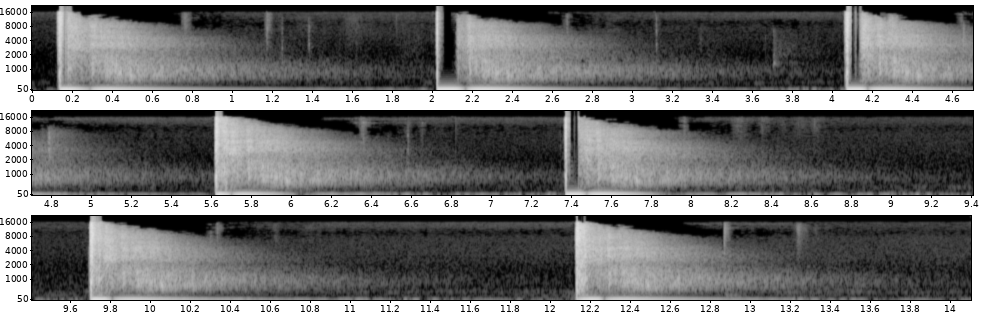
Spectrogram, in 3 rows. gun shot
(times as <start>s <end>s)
0.1s 1.2s, 2.0s 3.1s, 4.0s 5.0s, 5.6s 6.6s, 7.4s 8.4s, 9.7s 10.7s, 12.1s 13.2s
